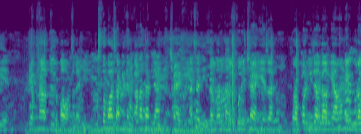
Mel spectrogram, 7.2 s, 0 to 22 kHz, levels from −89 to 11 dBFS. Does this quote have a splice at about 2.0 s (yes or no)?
yes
